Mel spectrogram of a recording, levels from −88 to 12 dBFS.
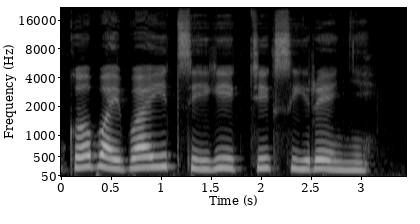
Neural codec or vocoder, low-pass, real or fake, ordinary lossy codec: none; none; real; none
